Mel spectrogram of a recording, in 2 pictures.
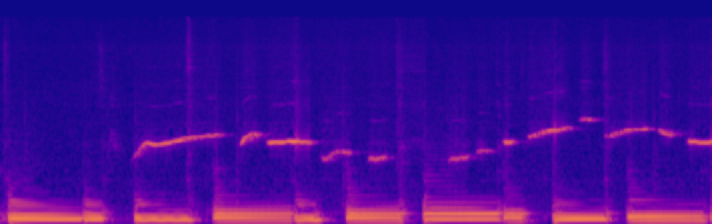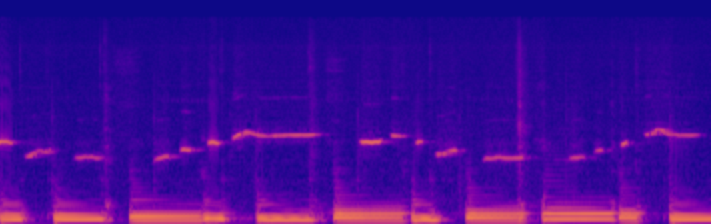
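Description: Electric bass guitar playing the solo's chord progression in G, a steady run of notes with short gaps between them. Above it, from about a second in, a high, pure whistle-like melody line slides and steps between pitches.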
